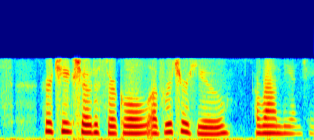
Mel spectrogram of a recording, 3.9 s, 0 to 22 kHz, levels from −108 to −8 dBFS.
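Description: A speech recording with a dull, gritty quality all the way through: the top end stops around 3.8 kHz, and a rough hiss rides along with the voice. That is Dialogic VOX ADPCM at work. The format keeps only a 4-bit difference per sample, so quantisation error comes out as grit that tracks the speech. The low ceiling, together with plainly audible coding damage, points to a telephone-grade VOX file at roughly 32 kbps. From 2.66 s to the end, a thin, piercing tone at 5.9 kHz appears and swells over about a second until it sits about 5 dB above the speech. This is a loudspeaker feedback squeal. A microphone was hearing its own loudspeaker, and at that one frequency the loop returned more than it received. Each pass around the loop made the tone louder, and nothing broke the loop before the clip ends.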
